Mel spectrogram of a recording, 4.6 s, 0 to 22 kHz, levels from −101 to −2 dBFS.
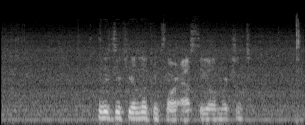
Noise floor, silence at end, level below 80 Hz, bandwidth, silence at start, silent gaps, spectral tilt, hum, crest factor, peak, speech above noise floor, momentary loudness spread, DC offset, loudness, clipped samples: -50 dBFS; 0 s; -64 dBFS; 10.5 kHz; 0.05 s; none; -7 dB/octave; none; 16 dB; -14 dBFS; 21 dB; 24 LU; under 0.1%; -29 LUFS; under 0.1%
